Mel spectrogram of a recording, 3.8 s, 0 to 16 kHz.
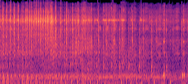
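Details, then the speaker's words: Gravely Commercial 12 34" Snow Cannon snowblower, cold start after about a month unused, on choke: uneven, stumbling chugging instead of a steady idle; owner suspects fuel starvation or ice in the carb bowl. "they don't know what the issue is here but I have a feeling it's fuel related"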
